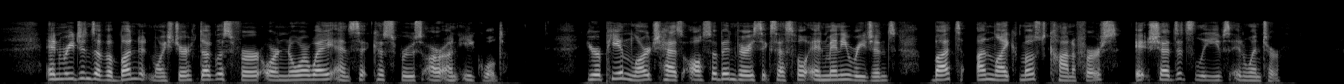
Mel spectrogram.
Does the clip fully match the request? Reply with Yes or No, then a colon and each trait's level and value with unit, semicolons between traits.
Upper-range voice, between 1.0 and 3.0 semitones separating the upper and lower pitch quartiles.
Yes: high, 210 Hz; narrow, 2.5 semitones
